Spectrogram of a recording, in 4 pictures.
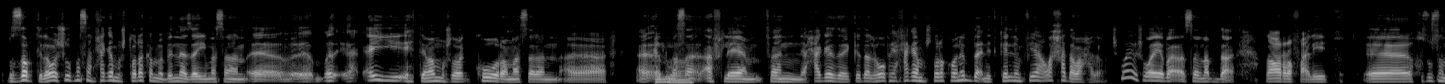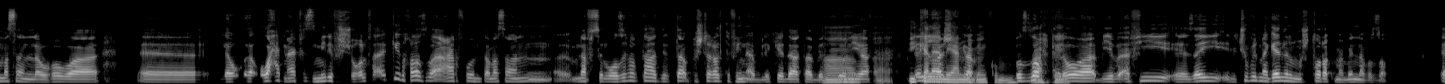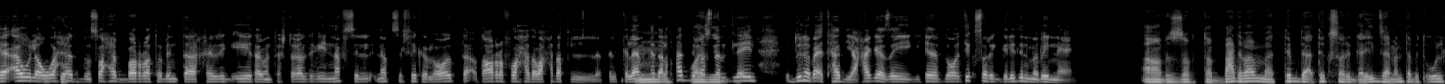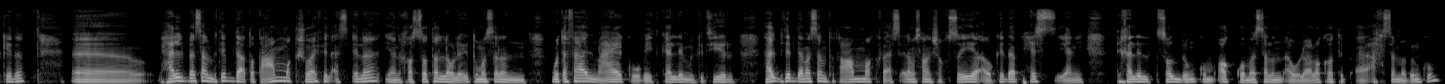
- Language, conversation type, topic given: Arabic, podcast, إيه الأسئلة اللي ممكن تسألها عشان تعمل تواصل حقيقي؟
- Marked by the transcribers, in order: tapping; unintelligible speech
